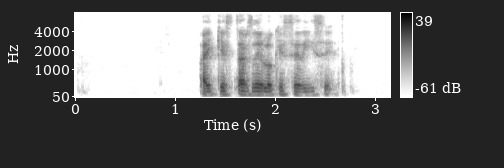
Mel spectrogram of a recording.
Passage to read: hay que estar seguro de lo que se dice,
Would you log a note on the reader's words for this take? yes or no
yes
